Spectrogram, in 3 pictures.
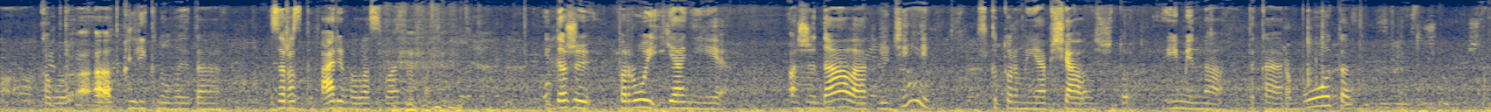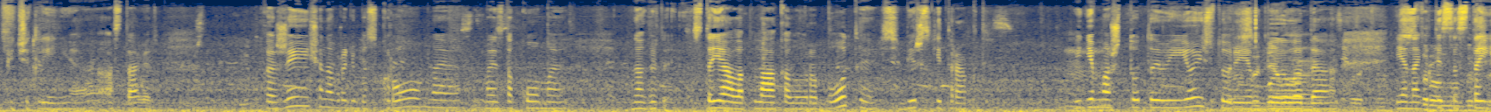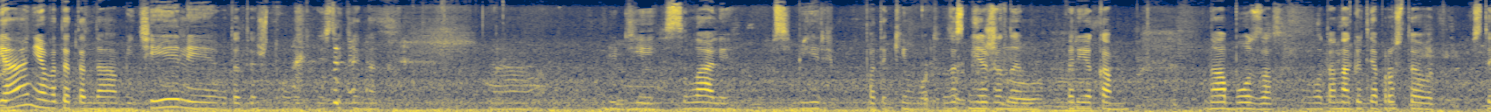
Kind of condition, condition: setting, inside a vehicle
